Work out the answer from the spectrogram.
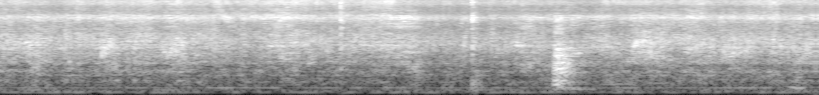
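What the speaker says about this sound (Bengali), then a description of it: "এইটা দিয়ে এখন সুন্দর করে আমি কষাবো।" Spice masala fries for a surma fish curry, a continuous hiss of sizzling oil and steam with a few soft stirring scrapes and one brief clink, with no talk.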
